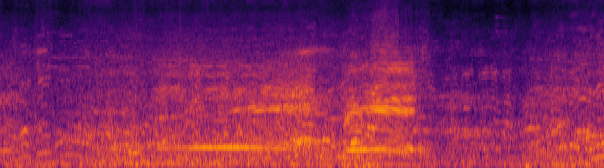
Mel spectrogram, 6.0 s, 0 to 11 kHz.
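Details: Sahiwal bull calves and bulls at a market, 23 August 2025; a drawn-out moo rising and falling mid-clip, set against dense human chatter and bargaining voices.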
